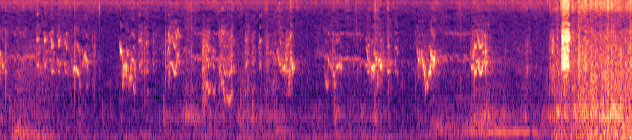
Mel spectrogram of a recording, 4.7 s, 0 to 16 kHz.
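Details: Feeding budgerigars in Larkana, Sindh, recorded November 1, 2023, giving quick repeated chirps and chattering notes several per second, ending in a burst of loud rustling noise.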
